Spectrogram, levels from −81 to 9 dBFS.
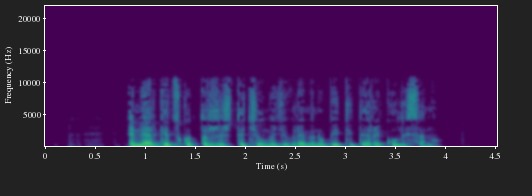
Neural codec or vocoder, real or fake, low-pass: none; real; 10.8 kHz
